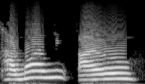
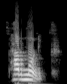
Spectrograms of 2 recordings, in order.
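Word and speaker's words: thermionic: ফর থার্মোআয়নিক থার্মোনিক থার্মোআয়নিক না, থার্মোনিক হবে এটা, থার্মিওনিক বানানটা কি হয়েছে, না ঠিকই আছে, থার্মিওনিক এমিশন, ঠিক আছে।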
